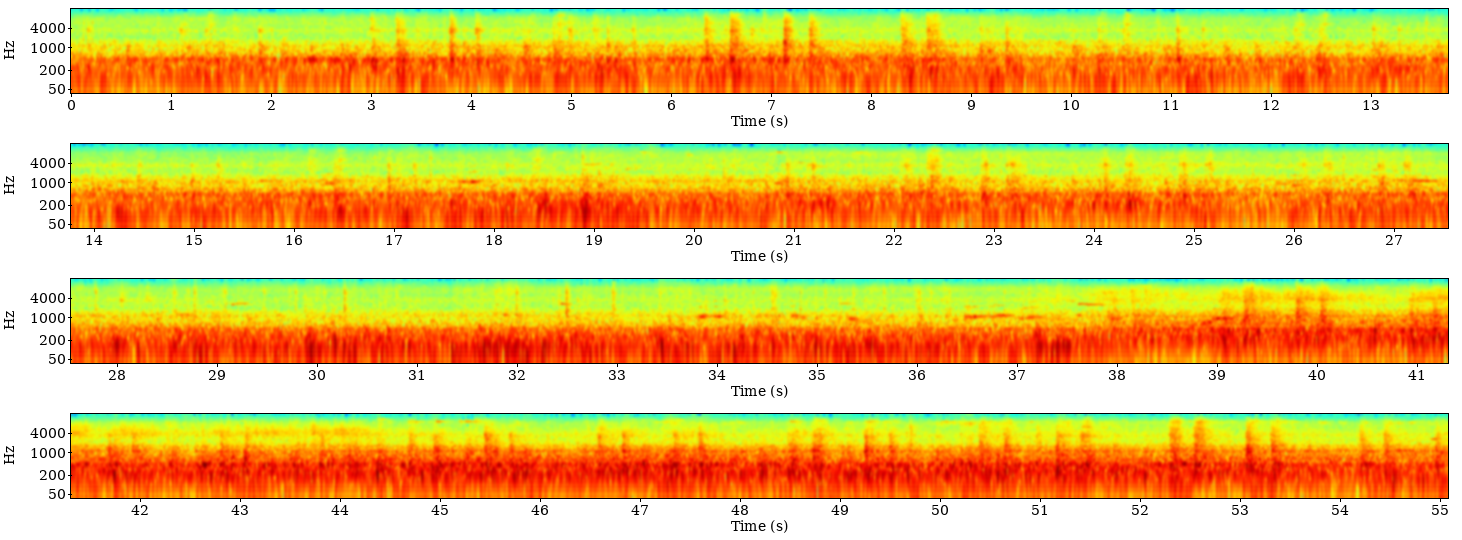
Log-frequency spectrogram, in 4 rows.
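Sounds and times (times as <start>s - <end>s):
clicks over rail joints: 0.0s - 15.5s, 20.0s - 38.4s, 39.0s - 55.0s
train wheels rumbling on rail: 0.0s - 55.0s
faint squeaks: 36.4s - 38.1s.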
